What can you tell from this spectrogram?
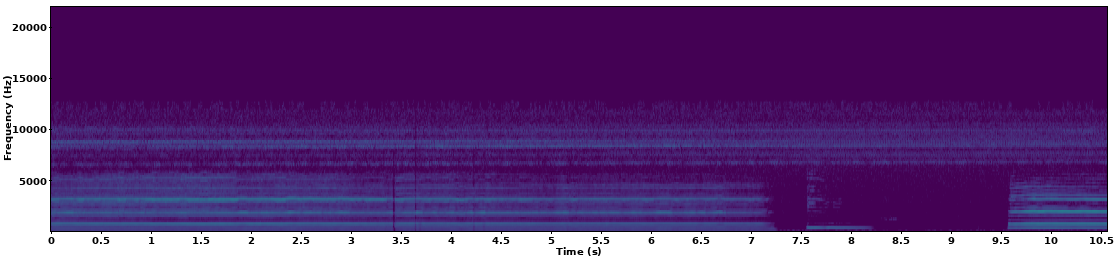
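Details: Normal sustained phonation during slow-motion videostroboscopy showing normal vocal fold opening, closing, lengthening, shortening and vibration.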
